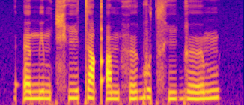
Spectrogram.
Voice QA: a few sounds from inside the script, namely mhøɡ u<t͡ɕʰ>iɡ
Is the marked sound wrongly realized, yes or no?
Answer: yes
